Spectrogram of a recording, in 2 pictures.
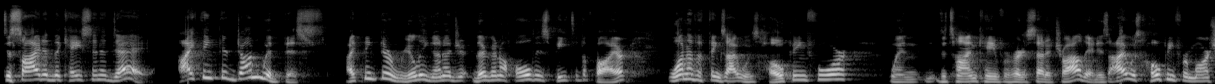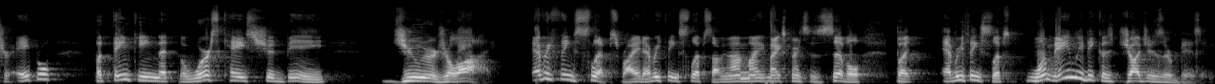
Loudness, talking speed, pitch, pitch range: -21 LUFS, 210 wpm, 175 Hz, 140-220 Hz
